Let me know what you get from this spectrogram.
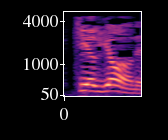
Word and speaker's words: Chilion: They were there for 10 years, or Naomi was there for 10 years, and after 10 years, both of her sons, Mahlon and Chilion, is how you actually pronounce those names in the Hebrew, they passed away in the land of Moab.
